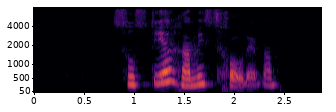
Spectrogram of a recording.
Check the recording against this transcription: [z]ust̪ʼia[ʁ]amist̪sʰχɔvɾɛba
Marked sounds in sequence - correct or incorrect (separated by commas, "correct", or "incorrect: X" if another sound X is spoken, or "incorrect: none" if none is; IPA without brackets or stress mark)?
incorrect: s, correct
